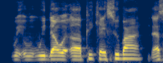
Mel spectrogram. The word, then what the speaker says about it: Subban: All right, we done with PK Subban.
